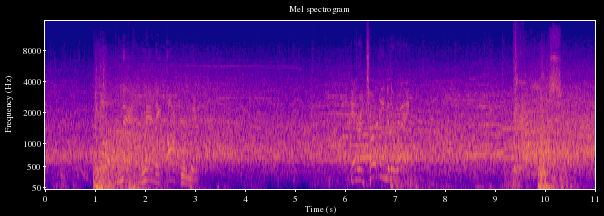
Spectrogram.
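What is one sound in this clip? A wrestler's body slams onto a ring mat with a heavy thud.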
